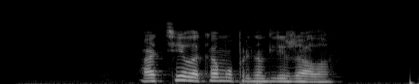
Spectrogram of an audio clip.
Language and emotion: Russian, neutral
